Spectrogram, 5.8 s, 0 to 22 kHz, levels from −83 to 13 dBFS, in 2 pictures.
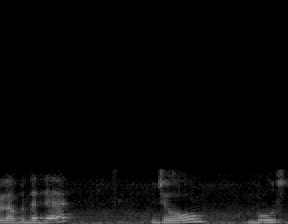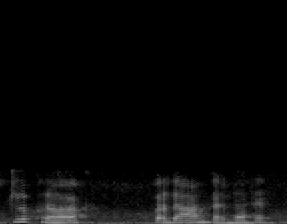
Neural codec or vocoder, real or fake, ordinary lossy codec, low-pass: codec, 16 kHz, 2 kbps, FreqCodec, smaller model; fake; none; 5.4 kHz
